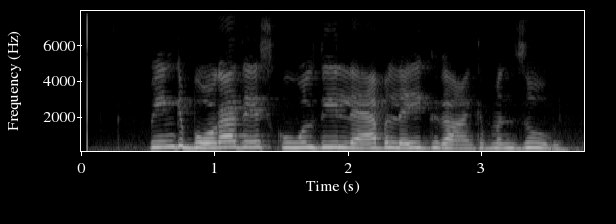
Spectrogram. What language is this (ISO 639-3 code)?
pan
